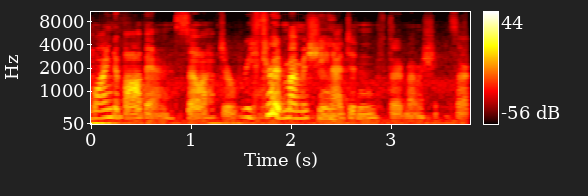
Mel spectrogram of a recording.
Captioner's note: chuckles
